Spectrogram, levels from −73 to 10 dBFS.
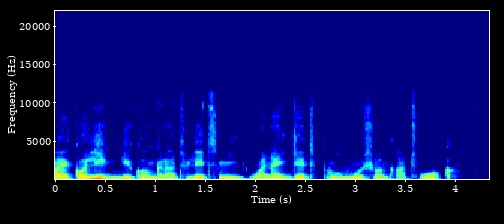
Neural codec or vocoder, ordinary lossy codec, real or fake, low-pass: none; Opus, 16 kbps; real; 10.8 kHz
